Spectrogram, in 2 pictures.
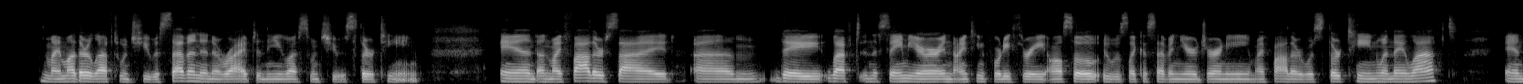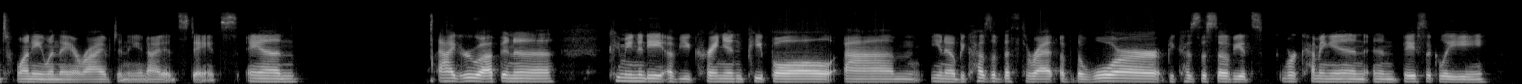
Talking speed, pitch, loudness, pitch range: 160 wpm, 130 Hz, -22 LUFS, 125-140 Hz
